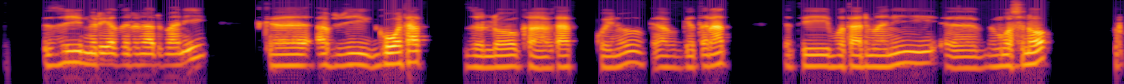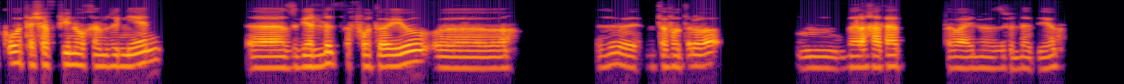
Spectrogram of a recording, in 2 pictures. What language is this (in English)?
Tigrinya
